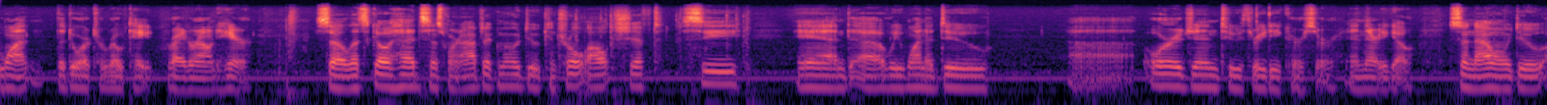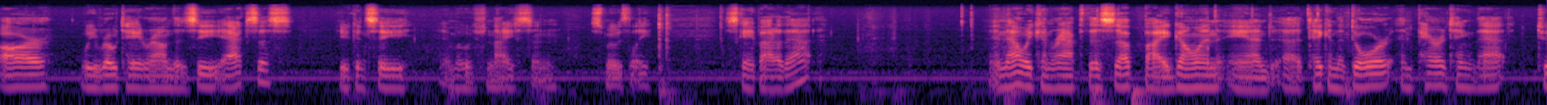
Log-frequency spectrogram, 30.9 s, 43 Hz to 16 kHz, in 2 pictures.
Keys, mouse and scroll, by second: 7.2 ctrl+alt+shift+c, 15.5 r, 23.5-25.5 scroll down 3, 28.2 middle click, 29.2 right click.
